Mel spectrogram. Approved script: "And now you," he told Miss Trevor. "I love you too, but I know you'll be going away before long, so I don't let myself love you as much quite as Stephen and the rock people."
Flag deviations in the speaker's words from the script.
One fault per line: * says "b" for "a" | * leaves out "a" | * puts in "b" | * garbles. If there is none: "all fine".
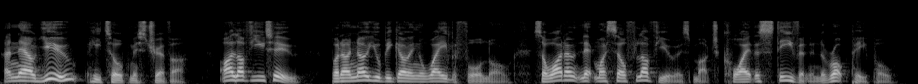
all fine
